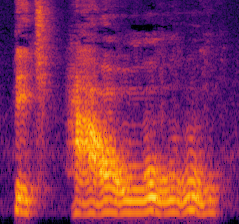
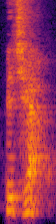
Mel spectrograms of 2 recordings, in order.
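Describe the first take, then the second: First: Louder, drawn-out disbelief; loud incredulous retort. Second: Quick, higher-pitched disbelief; incredulous retort. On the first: Camper rejecting the squirrel excuse again, loud drawn-out incredulity. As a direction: stretch out HOW loudly in disbelief. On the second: Camper hearing the squirrel excuse, quick incredulous retort. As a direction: toss it back in disbelief. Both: Retold or imitated.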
